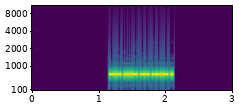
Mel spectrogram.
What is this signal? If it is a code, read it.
Morse code, heard as a keyed tone, about 69 wpm, 700 Hz. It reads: K4MQE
